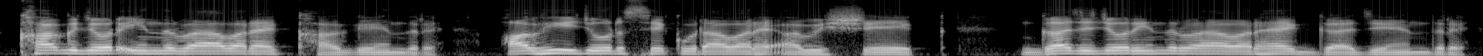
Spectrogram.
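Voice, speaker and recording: A man's voice: on the high side, clear, resonant tone, no room sound, muffled recording. A man with a Bihari Hindi accent, teaching an exam-prep grammar lesson who drills examples one after another and checks in with his listeners. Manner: repeats examples in a steady drill, checking in with the class.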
